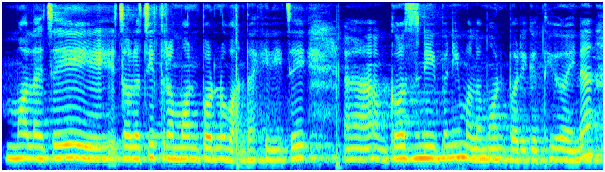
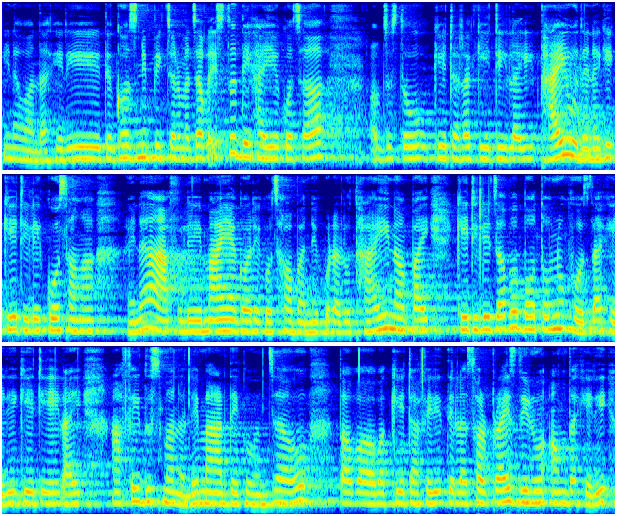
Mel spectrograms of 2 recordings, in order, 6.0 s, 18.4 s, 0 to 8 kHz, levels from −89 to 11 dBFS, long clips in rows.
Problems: background sounds at intervals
